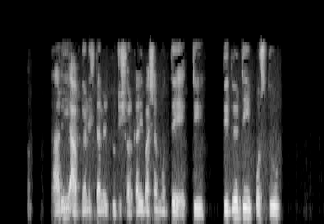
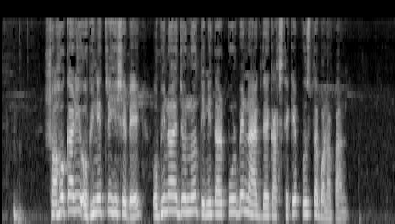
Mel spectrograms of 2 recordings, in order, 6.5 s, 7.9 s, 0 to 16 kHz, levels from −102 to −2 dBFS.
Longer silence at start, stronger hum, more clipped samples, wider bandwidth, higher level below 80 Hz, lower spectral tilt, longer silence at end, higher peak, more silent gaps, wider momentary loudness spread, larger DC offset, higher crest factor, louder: first, 1.05 s vs 0.25 s; neither; neither; second, 8 kHz vs 11.5 kHz; about the same, -62 dBFS vs -62 dBFS; second, -4 dB/octave vs -5.5 dB/octave; about the same, 0.9 s vs 1 s; first, -2 dBFS vs -6 dBFS; first, 4.23-4.27 s, 4.35-4.42 s vs none; second, 10 LU vs 14 LU; neither; about the same, 18 dB vs 16 dB; first, -20 LUFS vs -23 LUFS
